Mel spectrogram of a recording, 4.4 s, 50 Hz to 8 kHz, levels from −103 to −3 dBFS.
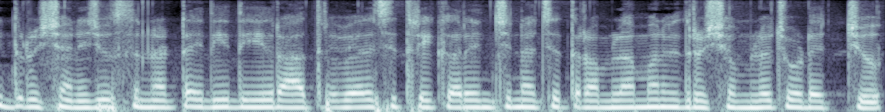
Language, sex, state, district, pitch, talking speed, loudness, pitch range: Telugu, female, Andhra Pradesh, Anantapur, 185 Hz, 150 wpm, -11 LUFS, 180-190 Hz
